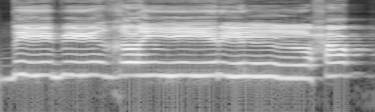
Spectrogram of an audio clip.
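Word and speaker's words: بغير: tebal Ardi yatakabbarunailard bhairil haqq bhairil Haq Kalau yang ini alif lam qamariah tandanya sukun ya alqamariah Terus yang ini bhairi Gai sifat Lin lentur lemas tidak boleh sentak tidak boleh disentak tidak boleh dipanjangkan tidak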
